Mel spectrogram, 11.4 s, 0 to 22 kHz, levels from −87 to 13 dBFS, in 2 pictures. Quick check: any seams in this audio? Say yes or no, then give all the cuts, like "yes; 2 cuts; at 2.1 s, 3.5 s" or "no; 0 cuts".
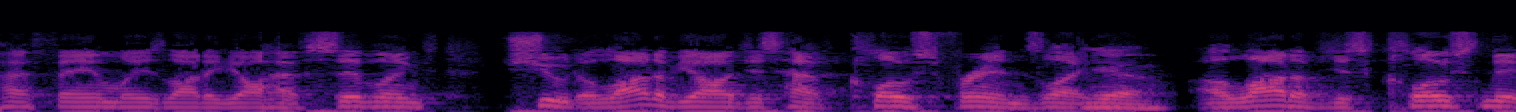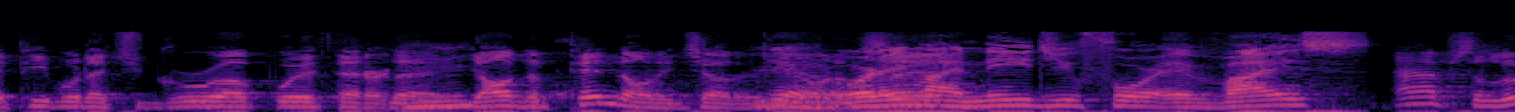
yes; 2 cuts; at 4.4 s, 7.1 s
